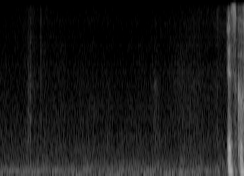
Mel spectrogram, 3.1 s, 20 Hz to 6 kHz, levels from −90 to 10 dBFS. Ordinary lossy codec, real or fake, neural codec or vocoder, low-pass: AAC, 48 kbps; fake; codec, 16 kHz in and 24 kHz out, 0.9 kbps, LongCat-Audio-Codec, fine tuned four codebook decoder; 5.4 kHz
